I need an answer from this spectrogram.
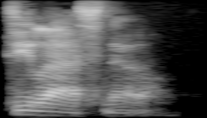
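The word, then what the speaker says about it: D'lasnow: Sometimes there's an accent like DeLasno, so I was like... – Sure. Not to my knowledge in this case, but I've heard it pronounced many different ways by many different people.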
